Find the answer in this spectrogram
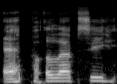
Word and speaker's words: epilepsy: aware of now yeah well it's app it's pronounced epilepsy you put an S in there I don't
